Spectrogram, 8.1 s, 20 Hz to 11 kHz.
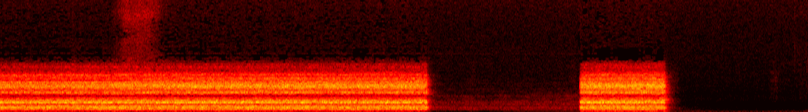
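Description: FM static hiss from a Kenwood TS-2000 transceiver's speaker, heard when the ISS downlink signal drops after the astronaut's "Over". It lasts about four seconds and cuts off sharply. A second short burst of hiss comes about six seconds in, and then the squelch closes and the radio goes silent.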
